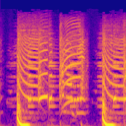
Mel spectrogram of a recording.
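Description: Electronic dance music from a DJ set: repeated synth stabs that slide down in pitch, over deep kick drum hits that drop in pitch.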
